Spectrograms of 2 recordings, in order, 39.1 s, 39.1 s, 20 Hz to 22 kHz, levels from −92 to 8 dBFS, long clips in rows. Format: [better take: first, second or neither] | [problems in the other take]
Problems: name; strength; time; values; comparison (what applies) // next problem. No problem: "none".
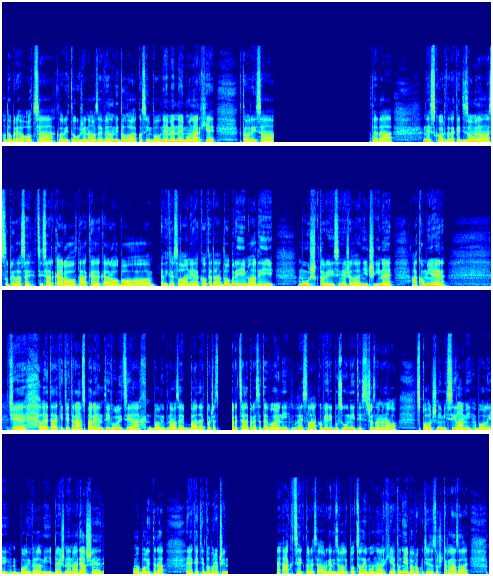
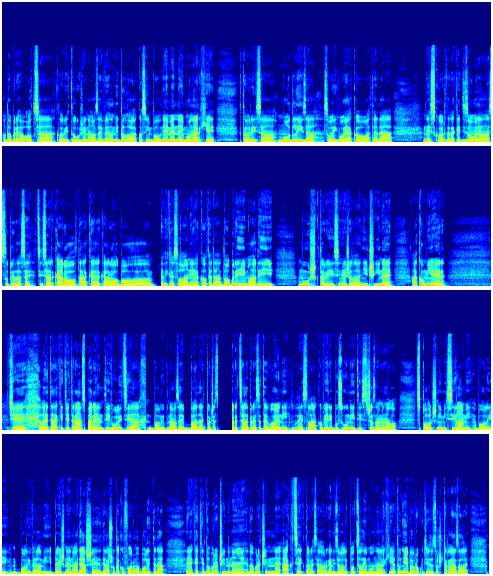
second | audio cutting out; at 5.5 s for 2 s, at 31 s for 0.5 s and at 34 s for 1 s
